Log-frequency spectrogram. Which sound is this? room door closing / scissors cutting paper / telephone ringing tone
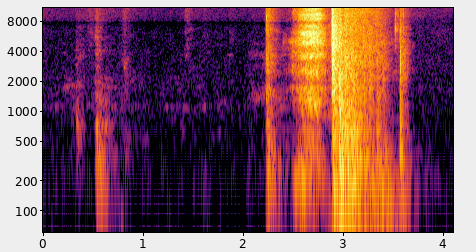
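room door closing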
